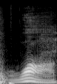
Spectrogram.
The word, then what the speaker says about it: Roy: That's that's the one that looks like Roy and it's pronounced Wah.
